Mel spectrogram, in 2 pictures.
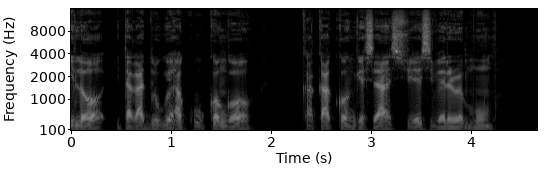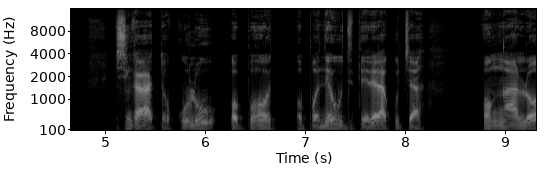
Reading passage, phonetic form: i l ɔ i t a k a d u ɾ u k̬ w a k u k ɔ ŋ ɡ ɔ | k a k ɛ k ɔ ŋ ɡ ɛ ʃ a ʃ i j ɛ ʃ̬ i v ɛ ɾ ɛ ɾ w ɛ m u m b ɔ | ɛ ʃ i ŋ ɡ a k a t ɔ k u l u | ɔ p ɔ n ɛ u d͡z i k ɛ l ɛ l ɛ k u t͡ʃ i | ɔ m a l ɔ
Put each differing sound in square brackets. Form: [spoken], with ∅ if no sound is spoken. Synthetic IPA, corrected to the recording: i l ɔ i t a k a d u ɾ u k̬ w a k u k ɔ ŋ ɡ ɔ | k a k [a] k ɔ ŋ ɡ ɛ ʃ a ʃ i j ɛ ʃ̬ i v ɛ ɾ ɛ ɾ w ɛ m u m b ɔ | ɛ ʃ i ŋ ɡ a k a t ɔ k u l u | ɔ p ɔ n ɛ u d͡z i [t] ɛ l ɛ l [a] k u t͡ʃ [a] | ɔ [ŋ] a l ɔ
